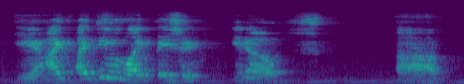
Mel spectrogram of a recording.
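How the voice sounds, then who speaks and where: Very slowly, a man speaks while background noise is noticeable around him. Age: 60s. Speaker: retired music teacher and musician. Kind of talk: casual chat.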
